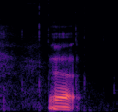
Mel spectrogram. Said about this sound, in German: Ja. Und da tippt er. Wir hören das. Wir hören das. Ja, sehr gut.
